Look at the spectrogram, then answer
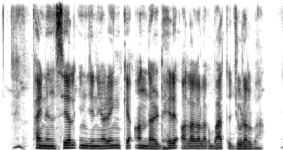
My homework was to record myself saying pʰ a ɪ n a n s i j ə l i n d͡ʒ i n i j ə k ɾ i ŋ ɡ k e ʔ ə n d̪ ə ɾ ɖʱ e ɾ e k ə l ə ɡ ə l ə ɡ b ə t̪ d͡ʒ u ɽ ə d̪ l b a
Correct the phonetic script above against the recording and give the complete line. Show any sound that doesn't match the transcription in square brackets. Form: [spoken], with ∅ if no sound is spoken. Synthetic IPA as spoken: pʰ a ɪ n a n s i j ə l i n d͡ʒ i n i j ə [∅] ɾ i ŋ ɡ k e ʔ ə n d̪ ə ɾ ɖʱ e ɾ e [ʔ] ə l ə ɡ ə l ə ɡ b [a] t̪ d͡ʒ u ɽ ə [∅] l b a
